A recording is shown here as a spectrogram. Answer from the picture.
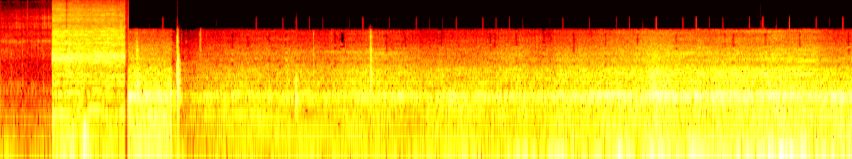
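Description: Many dirt bike engines running together as a pack of riders climbs a dirt track, heard from a rider's helmet camera, slowly getting louder, with a sharp knock about two seconds in. It is preceded, half a second in, by a brief loud burst of noise lasting under a second.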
